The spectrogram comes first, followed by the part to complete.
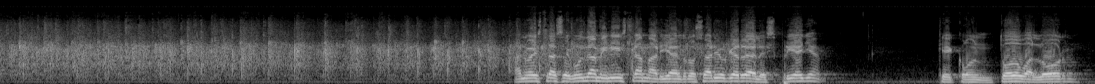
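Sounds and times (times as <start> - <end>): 
sustained applause from a sizable audience: 0.0 - 7.8
speech: 5.2 - 8.4, 9.4 - 10.9.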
